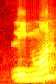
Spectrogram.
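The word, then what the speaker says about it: лимон: L I Stresnya di sini karena huruf kapitalnya di sini. Limon adalah lemon. Limon.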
